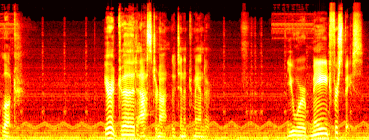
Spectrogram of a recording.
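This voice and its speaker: Seasoned female astronaut soldier, very low pitch, wry, understated, radio drama, clear music bed. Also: slow pace, long pauses. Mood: wry, reflective. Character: pragmatic, wry woman space officer, war veteran. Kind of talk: radio play acting.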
